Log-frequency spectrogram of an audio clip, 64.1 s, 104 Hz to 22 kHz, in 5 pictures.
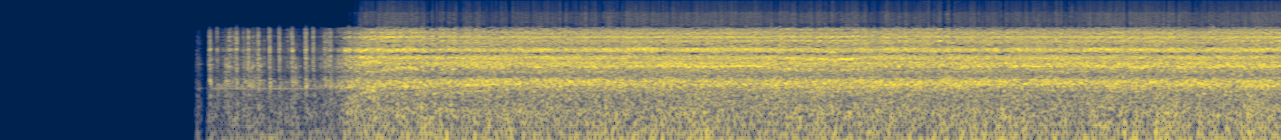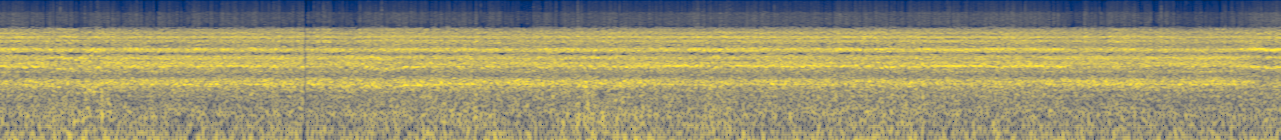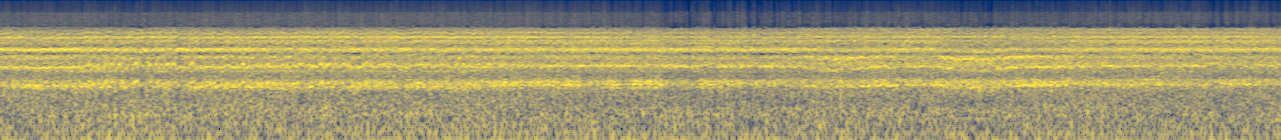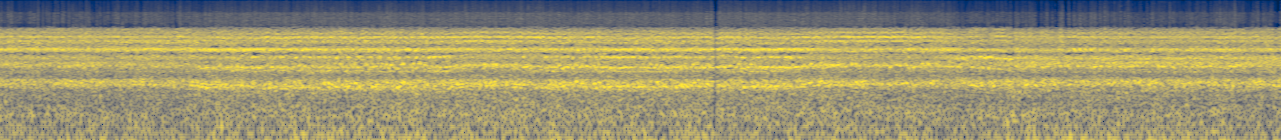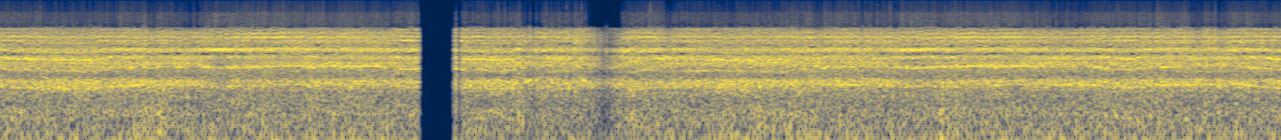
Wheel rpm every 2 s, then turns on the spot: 20, 10, 140, 230, 230, 230, 230, 230, 230, 230, 230, 230, 230, 220, 210, 220, 240, 230, 230, 230, 230, 210, 210, 210, 230, 230, 220, 230, 160, 180, 220, 230.
none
